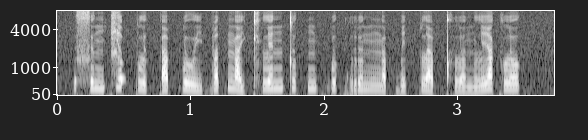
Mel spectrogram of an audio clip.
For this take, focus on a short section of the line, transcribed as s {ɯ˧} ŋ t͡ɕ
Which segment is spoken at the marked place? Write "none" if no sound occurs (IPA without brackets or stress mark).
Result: ɯ˧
